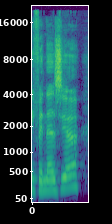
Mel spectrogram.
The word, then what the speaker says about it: Venezia: In English, you'd just say Venezia. So sometimes I might say Venezia. Venezia is how you're supposed to actually say it.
